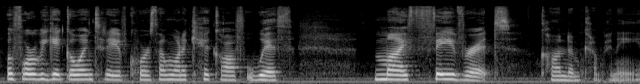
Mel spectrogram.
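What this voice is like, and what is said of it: Congested, stuffy-nosed voice. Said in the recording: “tell in my voice. I feel like I sound a little congested”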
